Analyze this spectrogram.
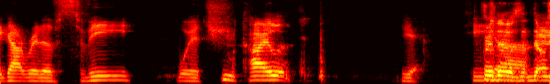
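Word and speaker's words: Mykhailiuk: Mikhailuk. Yeah. For those that don't know how to pronounce it.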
